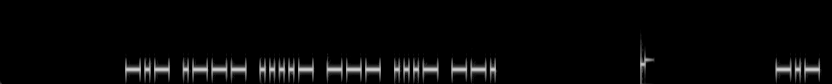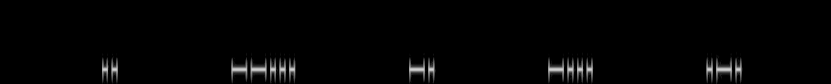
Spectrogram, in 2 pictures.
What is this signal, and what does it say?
Morse code, heard as a keyed tone, about 25 wpm, spaced as for 11 wpm, 700 Hz. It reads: KJ4OVG KI7NBR
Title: USA Call Signs - 6 Characters - 8x Character Spacing - 25wpm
